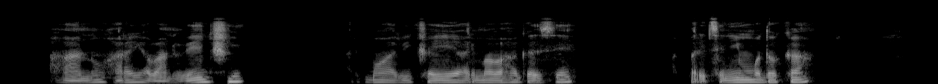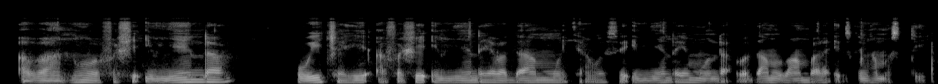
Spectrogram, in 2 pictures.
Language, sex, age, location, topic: Kinyarwanda, male, 18-24, Nyagatare, finance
